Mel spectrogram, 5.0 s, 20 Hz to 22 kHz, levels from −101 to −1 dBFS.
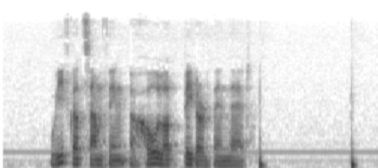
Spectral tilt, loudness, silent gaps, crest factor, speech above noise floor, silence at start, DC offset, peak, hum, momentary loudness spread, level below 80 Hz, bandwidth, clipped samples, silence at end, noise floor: -7 dB/octave; -33 LUFS; none; 20 dB; 35 dB; 0.65 s; under 0.1%; -14 dBFS; none; 11 LU; -66 dBFS; 15.5 kHz; under 0.1%; 0.3 s; -66 dBFS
